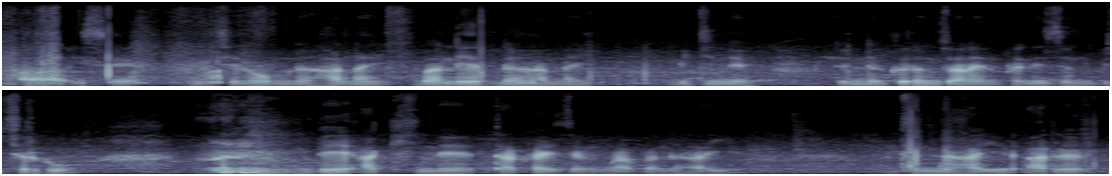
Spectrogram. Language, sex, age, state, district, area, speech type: Bodo, male, 18-30, Assam, Kokrajhar, rural, spontaneous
